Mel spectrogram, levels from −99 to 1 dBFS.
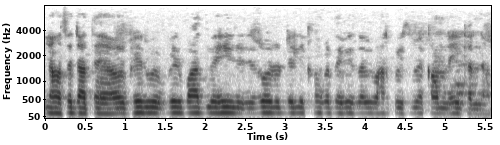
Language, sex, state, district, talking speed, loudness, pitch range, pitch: Hindi, male, Bihar, Saran, 215 wpm, -24 LUFS, 140-150 Hz, 145 Hz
